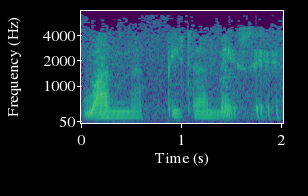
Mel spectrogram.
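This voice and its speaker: An actor playing a jealous, sardonic plantation husband in a radio play, theatrical and halting, with a mock-tender, insinuating manner. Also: male voice, very deep voice, flat delivery, gravelly, exaggerated voice. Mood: icy sarcasm. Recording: dull, hissy old radio recording.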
